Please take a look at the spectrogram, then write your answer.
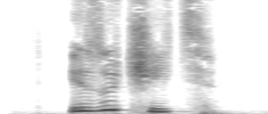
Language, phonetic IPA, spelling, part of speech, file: Russian, [ɪzʊˈt͡ɕitʲ], изучить, verb, Ru-изучить.ogg
- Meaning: 1. to learn, to study 2. to research, to explore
